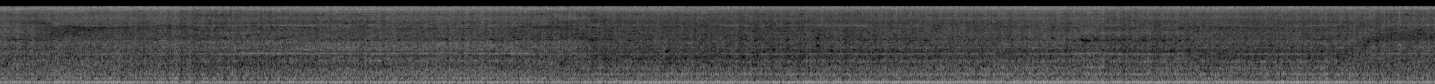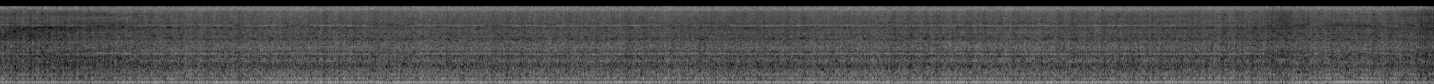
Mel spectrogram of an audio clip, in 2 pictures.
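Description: A 2003 Chevy Suburban's Vortec V8 idling steadily after a cold start, with a steady high whine over it. The owner says it runs bad on a cold start.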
